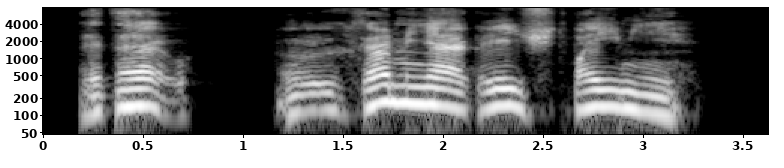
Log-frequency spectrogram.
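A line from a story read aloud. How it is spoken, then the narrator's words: Sleepy mumble. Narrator (Russian): сонно пробормотал наземникус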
